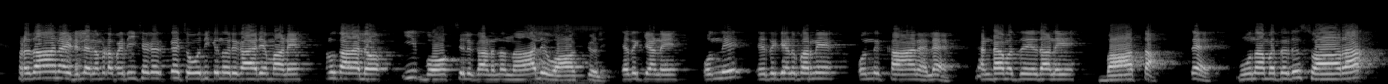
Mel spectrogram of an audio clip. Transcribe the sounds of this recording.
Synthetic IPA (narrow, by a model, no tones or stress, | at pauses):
prɐd̪ʱaːnaːjʈ̬ːilːɐnɐmːuɽepɐðiːɕɐɣɐkːɨt͡ɕo̞ːd̪ikʲːunːɐoɾukaːɾjɐmaːɳɨnɐmukːɨkaːɳaːlːo̞ːiːbo̞ːksilkaːɳunːɐnaːlɨʋaːkːɨɣɐɭɨeðo̞kːejaːɳɨ | o̞nːɨeðok̬ːejaːɳɨpɐrɐɲːɨo̞nːɨkaːnɐlːe | ɾe̞ɳɖaːmɐt̪ːɨɐeːðaːɳɨ | baːt̪ːɐðemuːnːaːmbɐt̪ːɐðɨswaːrɐ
